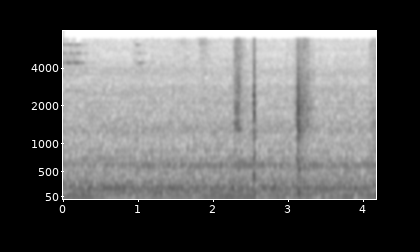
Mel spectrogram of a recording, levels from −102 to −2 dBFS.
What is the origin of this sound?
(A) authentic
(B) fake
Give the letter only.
A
